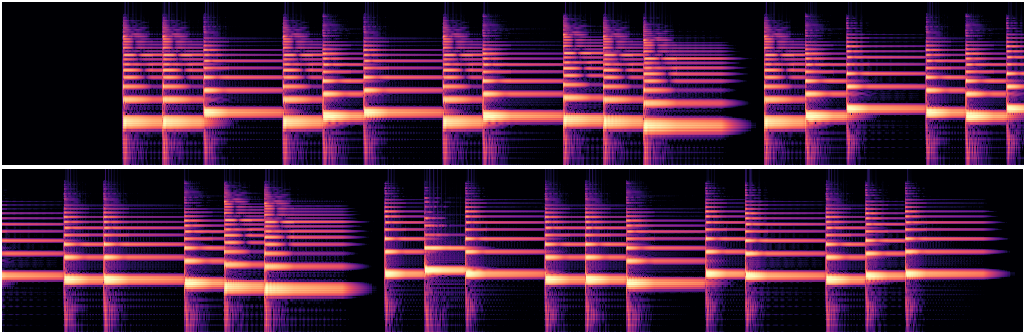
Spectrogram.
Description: Balladen: Der gerettete Matrose
Tonart: D-Dur
Tonumfang: große Sexte
Besetzung: vokal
